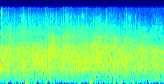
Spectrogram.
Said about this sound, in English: That was half of a clap.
